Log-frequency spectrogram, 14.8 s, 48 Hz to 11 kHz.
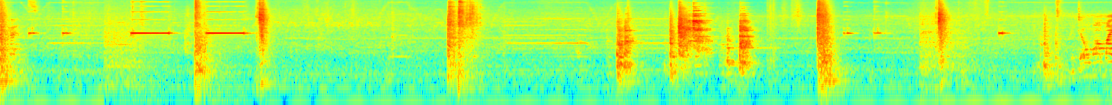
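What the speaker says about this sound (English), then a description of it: "About a tablespoon of butter. Let me nuke this for about 5 seconds, 7 seconds." A microwave oven is melting a tablespoon of butter in a kitchen. Keypad beeps and the sharp clatter of dishes and cutlery break over a low hum.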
